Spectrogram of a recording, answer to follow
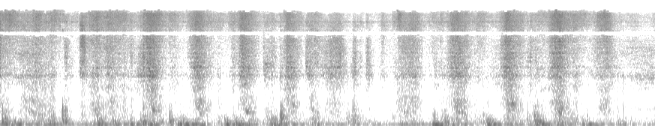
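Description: Faint footsteps on carpet, a soft irregular run of light steps several a second, in an otherwise quiet room.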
